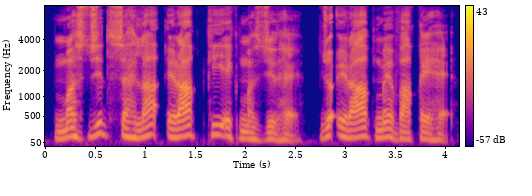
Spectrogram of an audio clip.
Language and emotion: Urdu, neutral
